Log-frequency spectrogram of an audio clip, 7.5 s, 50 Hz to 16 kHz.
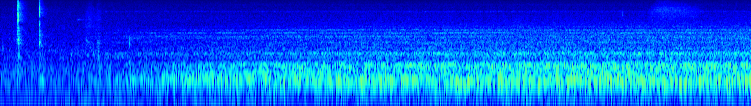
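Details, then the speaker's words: HP 3561A dynamic signal analyzer powered up in its casing after repairs: two clicks, then the fan spins up to a steady whirring hum with a faint tonal drone, still noisy; fan replacement planned. "marginally still pretty noisy yeah"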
